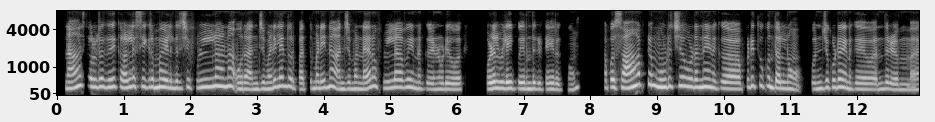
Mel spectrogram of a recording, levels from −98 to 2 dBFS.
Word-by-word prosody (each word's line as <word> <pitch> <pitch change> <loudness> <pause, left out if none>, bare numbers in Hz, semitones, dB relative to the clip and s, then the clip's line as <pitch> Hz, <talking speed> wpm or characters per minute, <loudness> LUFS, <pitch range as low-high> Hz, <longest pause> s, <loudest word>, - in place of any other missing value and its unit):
நான் 290 +9 +2
சொல்றது 290 -1 +1
காலைல 275 +4 +2
சீக்கிரமா 290 -1 +2
எழுந்திரிச்சி 250 +1 -1
ஃபுல்லானா 300 +4 +2
ஒரு 220 - 0
5:00 210 +2 -2
மணிலேருந்து 300 +4 +1
ஒரு 240 - -10
10:00 210 +3 -6
மணினா 260 +5 +1
5 220 +1 -2
மண் 220 -1 -1
நேரம் 295 +5 0
ஃபுல்லாவே 275 +3 0
எனக்கு 225 -2 -5
என்னுடைய 210 0 -2 0.6
உடல் 240 +2 +5
உழைப்பு 235 -1 +1
இருந்துக்ட்டே 220 -1 -2
இருக்கும். 200 +3 -8 0.4
அப்போ 280 +2 +2
சாப்ட்டு 345 +10 +3
முடிச்ச 285 +3 +2 0.2
உடனே 285 0 +3
எனக்கு 245 -2 -2 0.2
அப்பிடி 285 +9 -5
தூக்கம் 300 -4 -1
தள்ளும். 230 -4 -1 0.2
கொஞ்சம் 235 +5 -3
கூட 275 +1 +1
எனக்கு 215 -2 -3 0.2
வந்து 215 +3 -3
ழ 195 - +1 0.2
ம - - -7
255 Hz, 165 wpm, -23 LUFS, 225-290 Hz, 0.6 s, உடல்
